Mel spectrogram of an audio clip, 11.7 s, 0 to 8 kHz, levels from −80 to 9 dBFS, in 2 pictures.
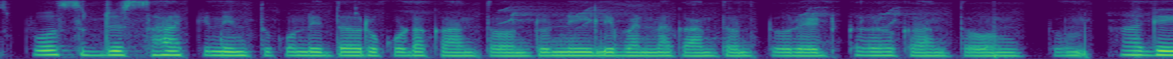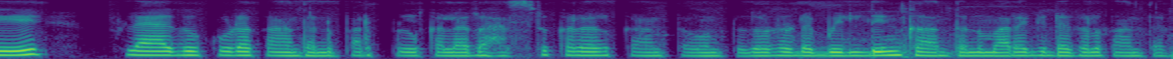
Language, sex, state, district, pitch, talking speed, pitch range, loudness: Kannada, female, Karnataka, Dakshina Kannada, 175 Hz, 115 wpm, 170-190 Hz, -18 LUFS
